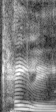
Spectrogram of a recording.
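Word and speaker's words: céilí: Oh, pronounced Cayley. Oh, Cayley.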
